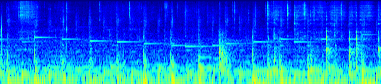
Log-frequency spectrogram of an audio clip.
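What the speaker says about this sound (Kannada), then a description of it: "ಧನಿಯಾ ಹಾಕ್ಕೊಳ್ತಾ ಇದ್ದೀನಿ" Dry urad dal and coriander seeds stirred and toasted in a metal pan on the stove, with a steady scraping of spoon against the pan and faint sizzling underneath, no talking.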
